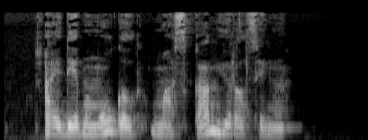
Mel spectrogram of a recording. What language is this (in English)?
Mari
